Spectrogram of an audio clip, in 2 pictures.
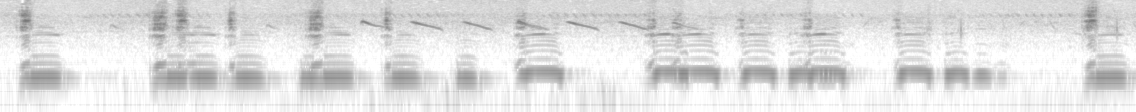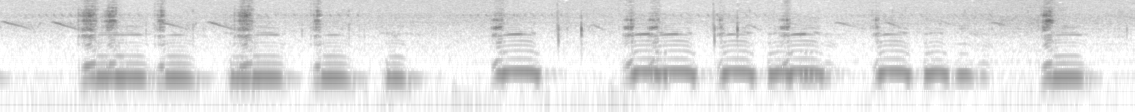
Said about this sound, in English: heard a ground hornbill? I hadn't until I met … at Cockpit Studio in Harare. It's a kind of bird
